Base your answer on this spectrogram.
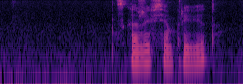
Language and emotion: Russian, neutral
